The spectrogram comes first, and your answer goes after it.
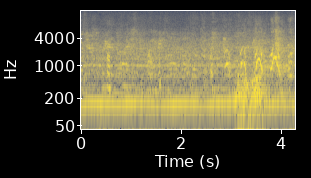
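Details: Noble Asian Bear pups at two weeks old, hybrids of Asian Bear Dog and Caucasian Ovcharka, whine in scattered thin squeaks that grow into a louder cluster of arching yelps near the end, over a steady low hum.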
